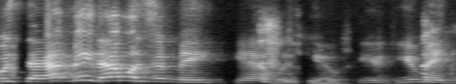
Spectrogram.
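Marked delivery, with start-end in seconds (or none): 0.0-1.4 disbelief. Retold or imitated. Inner voice in denial.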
